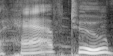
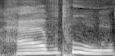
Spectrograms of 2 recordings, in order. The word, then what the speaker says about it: have to: Number one，第一个语言点，All I have to say，这个地方注意一下，那个 have to 不要读作 have to，咚咚。 that. We say have to. It sounds like h a f t a.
